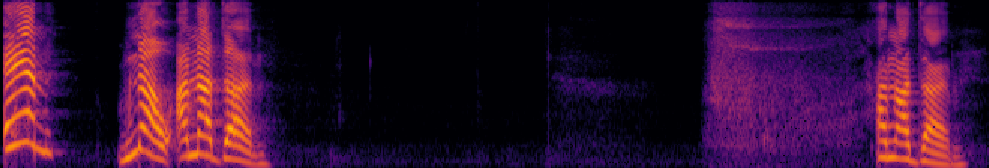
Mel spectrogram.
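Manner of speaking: heated, fired-up, angry, animated insistence. Talking about the Quiet on Set documentary, angry. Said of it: "I'm mad".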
